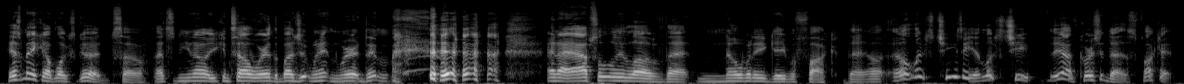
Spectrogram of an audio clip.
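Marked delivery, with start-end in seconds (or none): 4.0-5.4 a big burst of laughter; a real hearty laugh; loud laugh. Real, not acted. 8.9-10.4 a much higher, sneering critic voice; mock whiny reviewer. Mocking imagined critics.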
